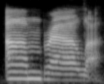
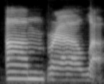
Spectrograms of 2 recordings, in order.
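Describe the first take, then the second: No difference in how they are said.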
